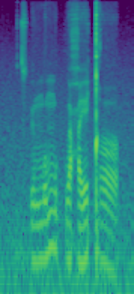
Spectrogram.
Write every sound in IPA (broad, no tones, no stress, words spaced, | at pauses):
t͡sʼʏmʊ mʊkʷɛħe ɡ͡ǃɑ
